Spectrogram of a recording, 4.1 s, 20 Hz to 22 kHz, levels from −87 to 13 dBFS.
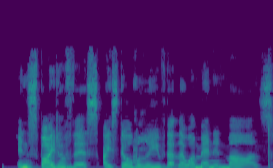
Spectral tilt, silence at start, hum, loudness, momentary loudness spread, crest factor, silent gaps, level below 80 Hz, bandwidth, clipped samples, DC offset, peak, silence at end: -2.5 dB/octave; 0.25 s; none; -32 LUFS; 6 LU; 18 dB; none; -74 dBFS; 16 kHz; under 0.1%; under 0.1%; -14 dBFS; 0 s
